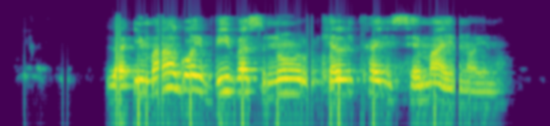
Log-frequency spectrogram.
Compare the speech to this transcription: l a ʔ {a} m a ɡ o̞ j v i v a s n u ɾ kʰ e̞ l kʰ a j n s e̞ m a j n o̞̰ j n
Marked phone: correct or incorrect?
incorrect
